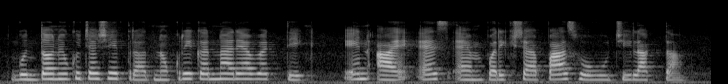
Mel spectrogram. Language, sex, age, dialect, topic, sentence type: Marathi, female, 56-60, Southern Konkan, banking, statement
